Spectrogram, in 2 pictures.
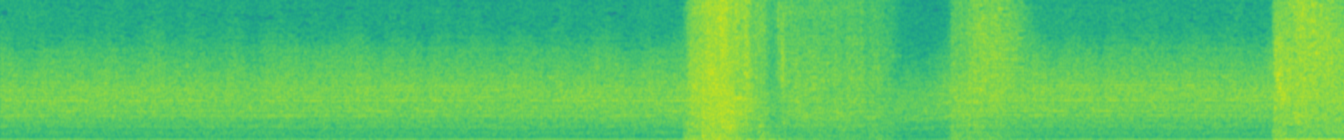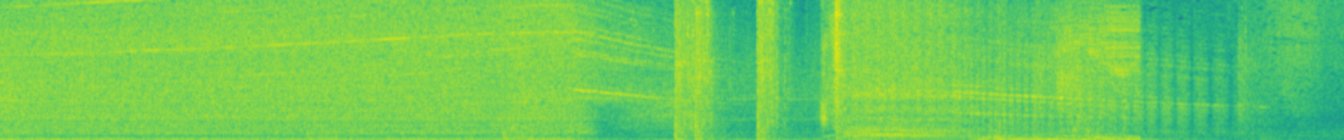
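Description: A hovering vehicle's engine hums steadily.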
